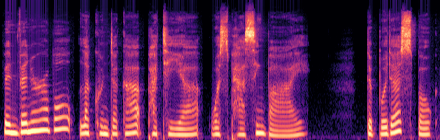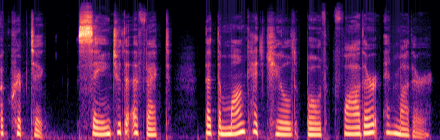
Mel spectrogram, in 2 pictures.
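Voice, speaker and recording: A woman reading scripture as scripted narration, reciting verses with measured, deliberate phrasing. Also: on the low side, expressive, mellow, no echo. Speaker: narrator of a Buddhist scripture audiobook.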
